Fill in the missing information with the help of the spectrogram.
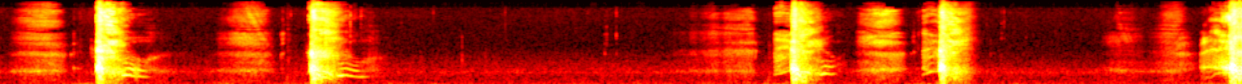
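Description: Four sharp, explosive sneezes, each preceded by a short inward breath, with quieter nose or throat sounds between them.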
